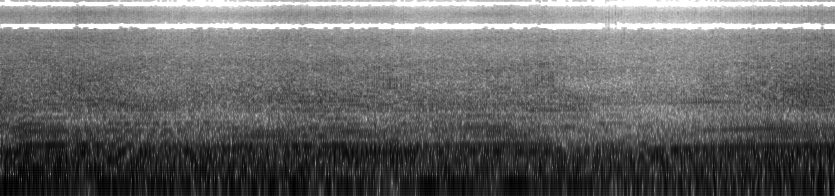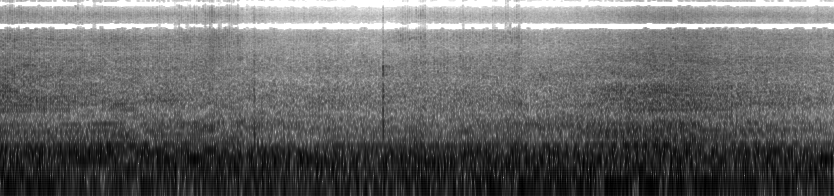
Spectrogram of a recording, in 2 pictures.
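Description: Go-kart engines drone loudly nearby as they race by.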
